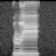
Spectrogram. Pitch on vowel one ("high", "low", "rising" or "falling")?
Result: low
